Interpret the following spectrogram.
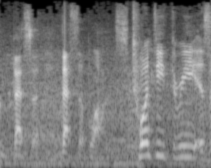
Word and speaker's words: Besser: they are besser block it's spelled better but they kind of pronounce the bessa that's the blocks 23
